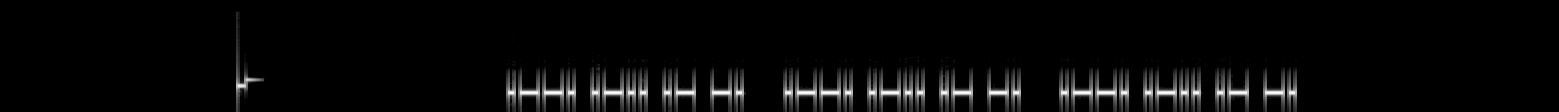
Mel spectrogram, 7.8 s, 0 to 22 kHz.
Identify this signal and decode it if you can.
Morse code, heard as a keyed tone, about 40 wpm, 700 Hz. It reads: PLAN PLAN PLAN
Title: Top 500 Words Repeated 40wpm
